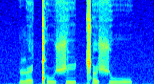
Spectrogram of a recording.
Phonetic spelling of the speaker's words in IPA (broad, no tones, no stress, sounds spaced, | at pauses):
ɭ ɛ ǃ u ʃ i ǁ ə ʃ u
